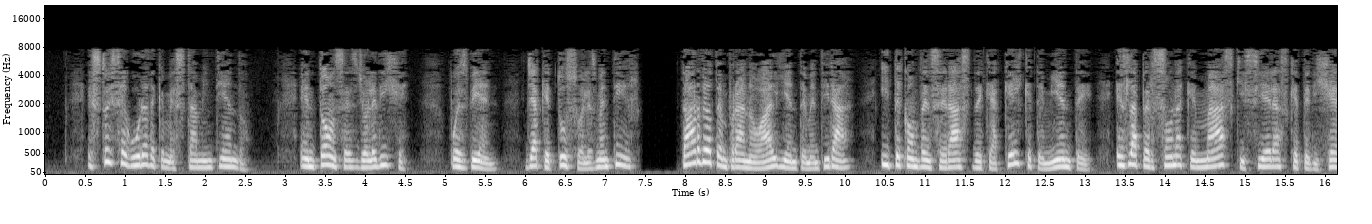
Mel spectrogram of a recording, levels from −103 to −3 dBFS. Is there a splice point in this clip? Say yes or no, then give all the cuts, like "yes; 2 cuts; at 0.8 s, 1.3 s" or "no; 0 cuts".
no; 0 cuts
